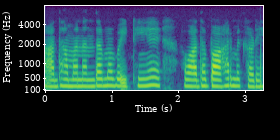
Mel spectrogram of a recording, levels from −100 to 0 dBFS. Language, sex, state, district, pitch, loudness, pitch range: Chhattisgarhi, female, Chhattisgarh, Raigarh, 235 Hz, -17 LUFS, 225-240 Hz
